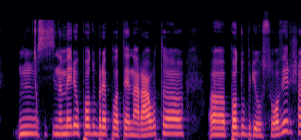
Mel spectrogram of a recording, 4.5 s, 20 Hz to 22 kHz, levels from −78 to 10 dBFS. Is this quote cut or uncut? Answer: uncut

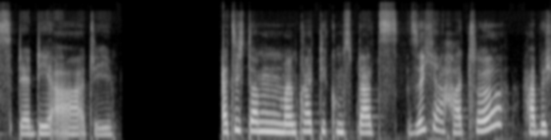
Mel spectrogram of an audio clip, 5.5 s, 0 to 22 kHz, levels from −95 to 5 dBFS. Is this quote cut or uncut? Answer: uncut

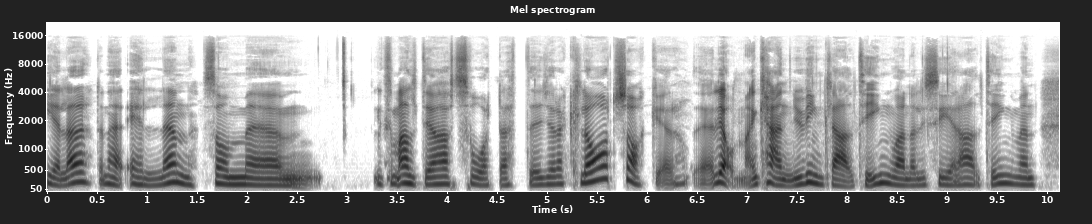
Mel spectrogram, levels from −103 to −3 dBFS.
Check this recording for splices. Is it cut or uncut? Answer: cut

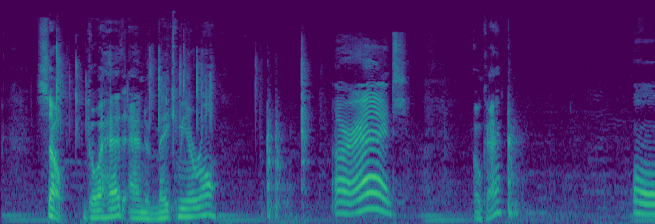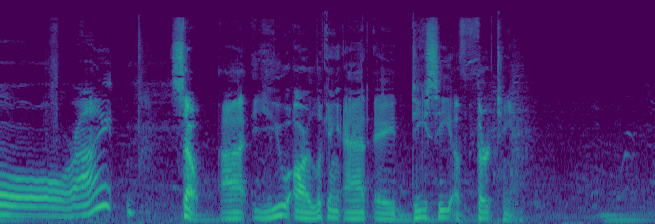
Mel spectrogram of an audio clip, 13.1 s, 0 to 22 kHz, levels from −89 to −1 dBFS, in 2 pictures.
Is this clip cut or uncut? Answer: uncut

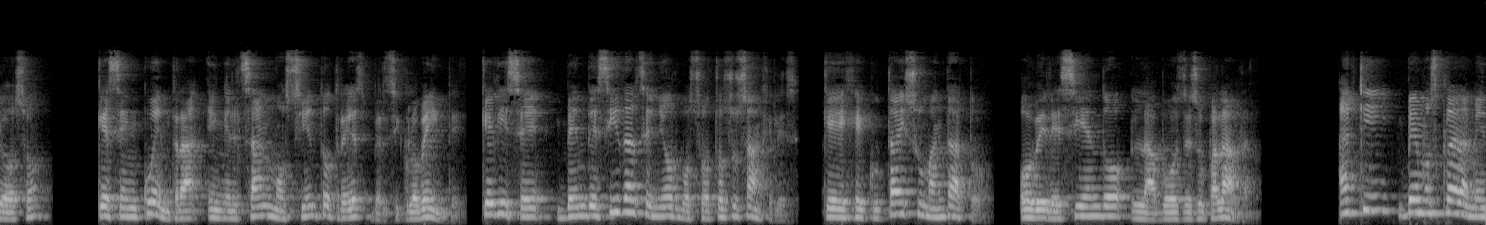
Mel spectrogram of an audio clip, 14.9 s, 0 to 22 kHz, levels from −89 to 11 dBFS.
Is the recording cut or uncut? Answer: cut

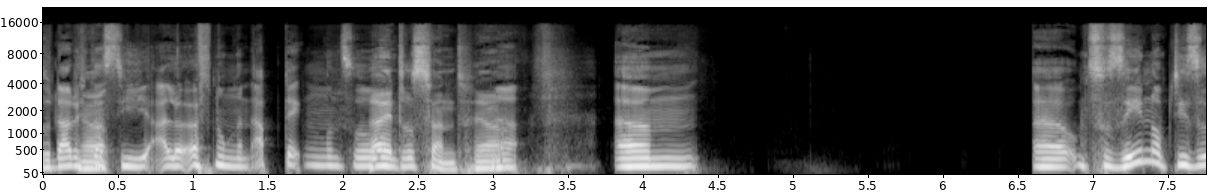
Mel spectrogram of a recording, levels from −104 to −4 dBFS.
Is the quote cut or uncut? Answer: uncut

